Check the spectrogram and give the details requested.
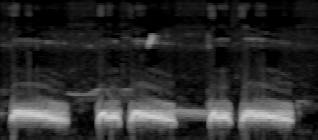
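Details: Cooing of a spotted dove kept to lure wild doves into a trap. Low, full notes alternate with short throaty bursts in a fast sequence, with a soft steady hum linking the middle notes.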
